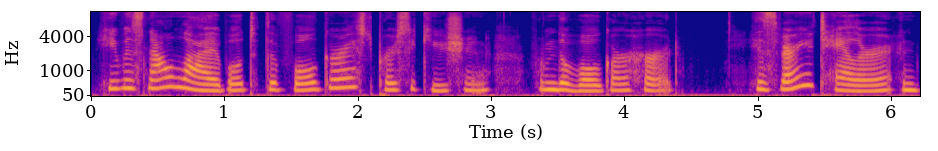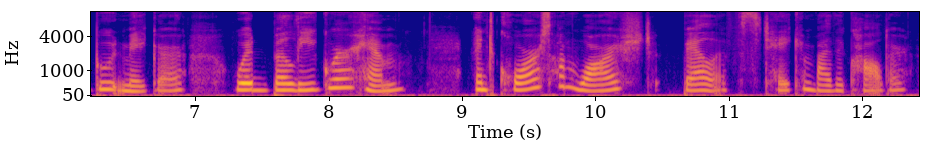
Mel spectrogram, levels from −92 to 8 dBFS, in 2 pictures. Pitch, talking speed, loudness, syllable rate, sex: 265 Hz, 140 wpm, -20 LUFS, 4.7 syllables/s, female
